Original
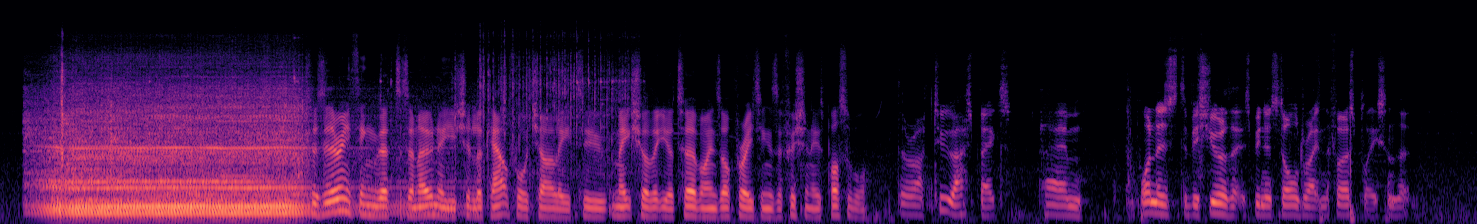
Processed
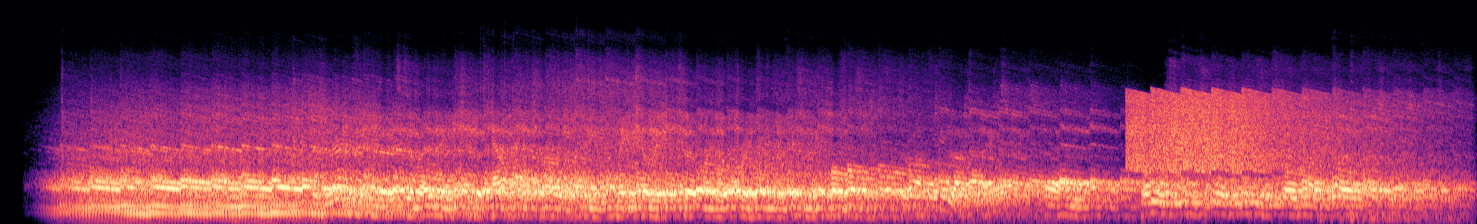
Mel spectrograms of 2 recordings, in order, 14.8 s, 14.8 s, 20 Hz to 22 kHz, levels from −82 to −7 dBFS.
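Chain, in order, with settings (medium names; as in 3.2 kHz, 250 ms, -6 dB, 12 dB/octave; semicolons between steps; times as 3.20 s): fade-in on the opening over 4.58 s; on a send: repeats whose band climbs or falls 292 ms, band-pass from 3.3 kHz, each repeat 0.7 oct, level -0.5 dB; on the sum: painted sound noise, 11.26–12.43 s, 940–4900 Hz -28 dBFS; treble shelf 3.2 kHz -11 dB; plate-style reverb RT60 4.4 s, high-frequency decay 0.9×, DRR -3.5 dB; level rider gain up to 16 dB; high-order bell 600 Hz +13 dB 1.2 oct; loudness maximiser +1 dB; vibrato with a chosen wave saw down 3.3 Hz, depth 100 cents; trim -1 dB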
